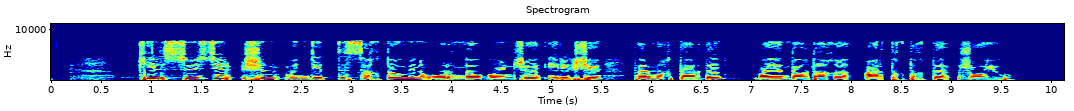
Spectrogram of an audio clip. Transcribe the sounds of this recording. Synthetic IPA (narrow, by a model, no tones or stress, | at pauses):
kʲʰe̞lɪsːɵzd̪e̞ɾʏʃɪnmɪnd̪e̞t̪ːɪsɑqt̪ɑwme̞nwʔo̞ɾənd̪ɑwbo̞jənʃɑje̞ɾe̞kʃe̞t̪ʰɑɾmɑqt̪ɑɾd̪ə | bɑjɑnd̪ɑwd̪ɑʁəɑɾt̪ə̥qt̪əqt̪əʒo̞ju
